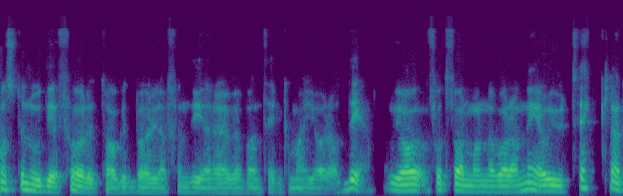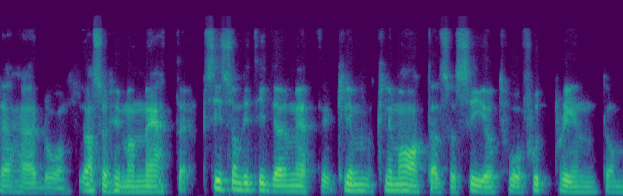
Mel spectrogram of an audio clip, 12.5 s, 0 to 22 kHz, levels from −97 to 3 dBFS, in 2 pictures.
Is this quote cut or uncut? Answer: uncut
